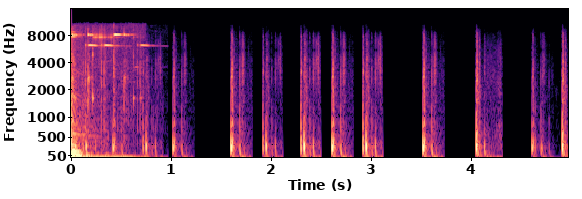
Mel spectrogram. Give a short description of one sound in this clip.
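Footsteps tap steadily on stone pavement.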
